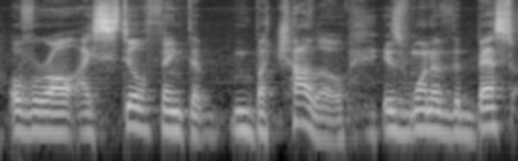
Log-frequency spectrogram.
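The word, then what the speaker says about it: Bachalo: is going to be continuing with artist Chris betal oh he corrected me on Twitter that I said his name wrong Chris Paciello is going to be continuing as the artist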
